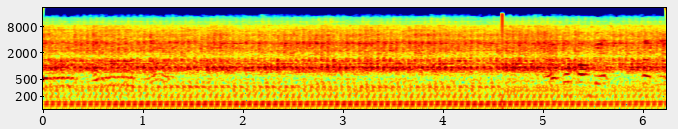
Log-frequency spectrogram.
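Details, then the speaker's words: KTM 530 EXC supermoto single-cylinder, first start after piston change, cold: idling about four beats a second with light tapping on each firing pulse; riders note it knocks, maybe as before; slight knock, cause unknown. "kall bra jävlar i helvete knackar den så mycket innan också Ja typ jag tyckte den knackade lite"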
